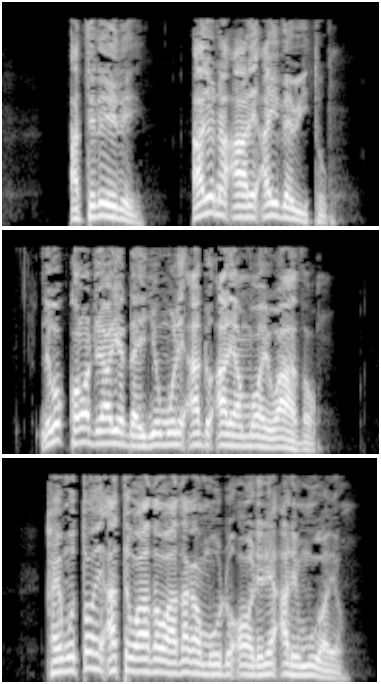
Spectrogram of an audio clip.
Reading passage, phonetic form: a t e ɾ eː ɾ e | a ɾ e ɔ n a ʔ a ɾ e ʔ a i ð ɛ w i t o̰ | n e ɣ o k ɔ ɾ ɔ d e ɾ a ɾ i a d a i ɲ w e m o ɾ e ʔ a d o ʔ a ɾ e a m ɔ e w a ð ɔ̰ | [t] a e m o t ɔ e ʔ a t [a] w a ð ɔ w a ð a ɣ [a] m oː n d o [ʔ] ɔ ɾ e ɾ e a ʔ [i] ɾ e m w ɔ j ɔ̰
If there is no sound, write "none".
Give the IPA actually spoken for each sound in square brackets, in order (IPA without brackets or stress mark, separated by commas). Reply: k, e, a, ʔ, a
